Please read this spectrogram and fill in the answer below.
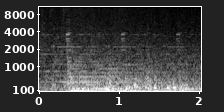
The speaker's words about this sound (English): It would certainly be challenging, and you might want to produce some umbrellas for the Tourist Office gift shop, as it doesn't just rain here, it hammers it down. A lot!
